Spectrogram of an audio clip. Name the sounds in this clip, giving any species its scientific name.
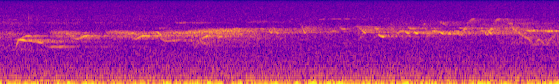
Pheucticus ludovicianus, Setophaga caerulescens, Troglodytes hiemalis, Setophaga pensylvanica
